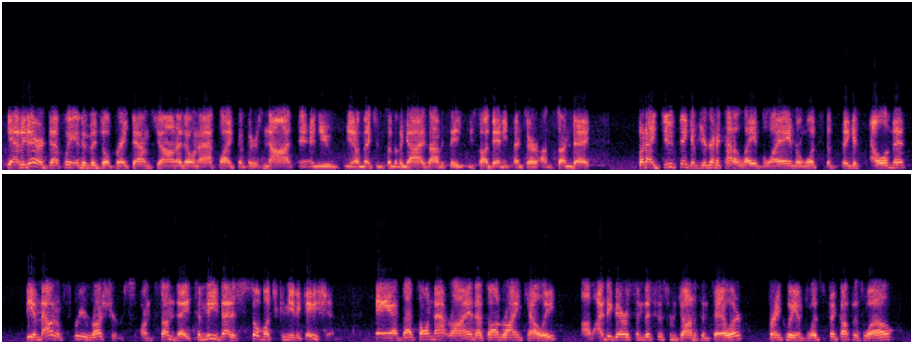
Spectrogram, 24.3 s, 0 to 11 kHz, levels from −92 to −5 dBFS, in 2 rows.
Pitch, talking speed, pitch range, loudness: 165 Hz, 220 wpm, 145-195 Hz, -25 LUFS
